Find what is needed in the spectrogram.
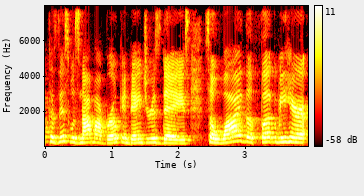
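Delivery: usual speaking voice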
